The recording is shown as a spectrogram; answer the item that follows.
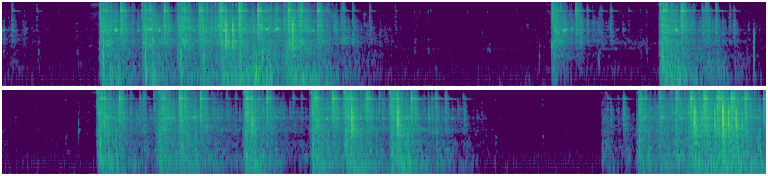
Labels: Are people talking?
no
